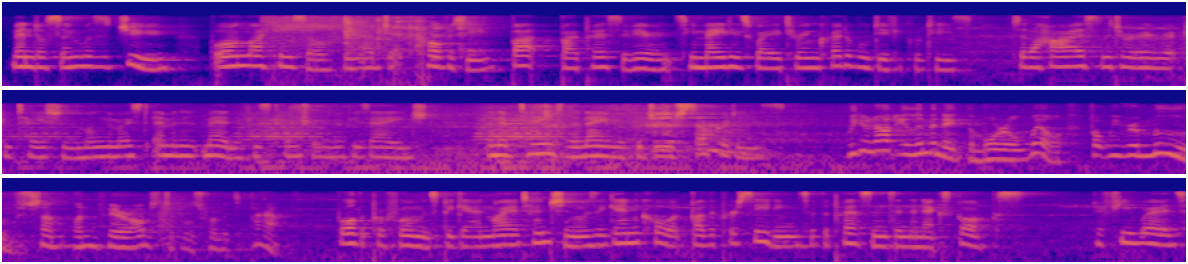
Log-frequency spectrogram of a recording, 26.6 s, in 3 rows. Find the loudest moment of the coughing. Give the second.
14 s.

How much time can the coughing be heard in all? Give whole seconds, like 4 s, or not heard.
2 s.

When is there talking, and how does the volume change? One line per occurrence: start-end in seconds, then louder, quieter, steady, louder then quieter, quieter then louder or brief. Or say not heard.
0.0-26.6 steady.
